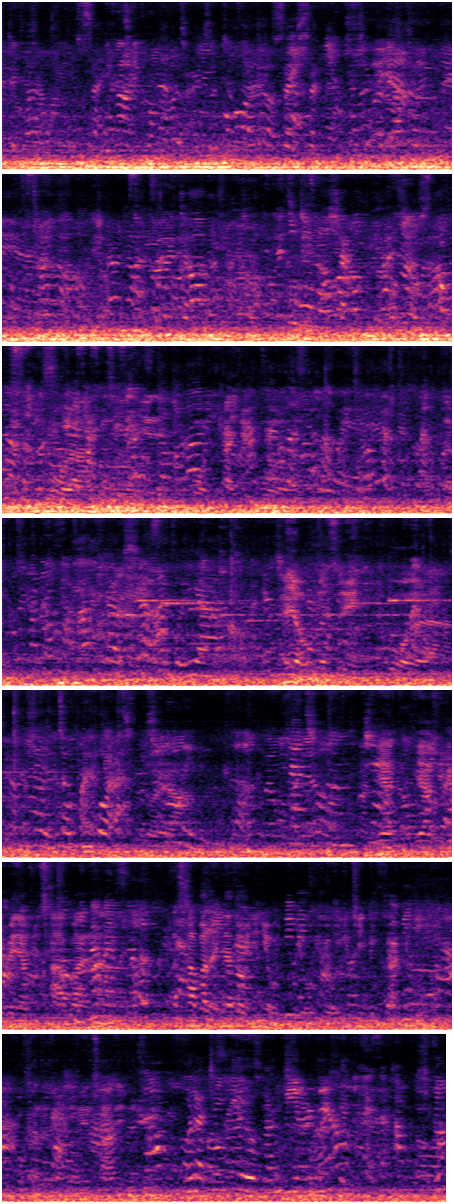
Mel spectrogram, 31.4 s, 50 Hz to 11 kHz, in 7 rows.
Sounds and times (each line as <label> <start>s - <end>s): On the train 0.0s - 31.4s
